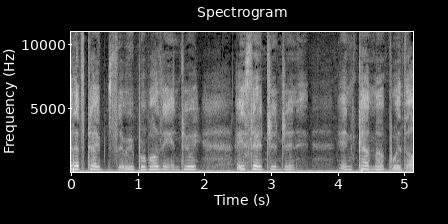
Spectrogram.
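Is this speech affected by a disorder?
Yes: cerebral palsy.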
